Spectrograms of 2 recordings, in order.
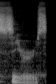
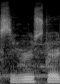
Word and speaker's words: Cirus: Without further ado, my name is Cirus. It's spelled like Cyrus, not like Se rooster.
